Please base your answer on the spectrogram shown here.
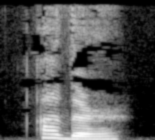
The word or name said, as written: other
